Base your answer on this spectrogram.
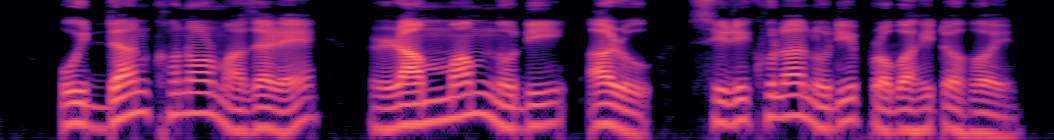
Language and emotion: Assamese, neutral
